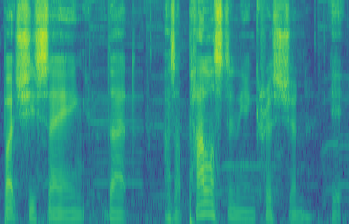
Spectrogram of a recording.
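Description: A man's voice: on the low side, normal speed, faint music behind. A man hosting a podcast with informal commentary, talking in a conversational, rambling way and correcting himself as he goes. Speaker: podcast host.

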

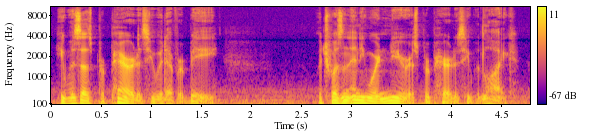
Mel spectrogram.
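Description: A man with a gravelly voice reading scripted dramatic story narration. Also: sits low, animated, a little fast, darkish tone, slight background noise.

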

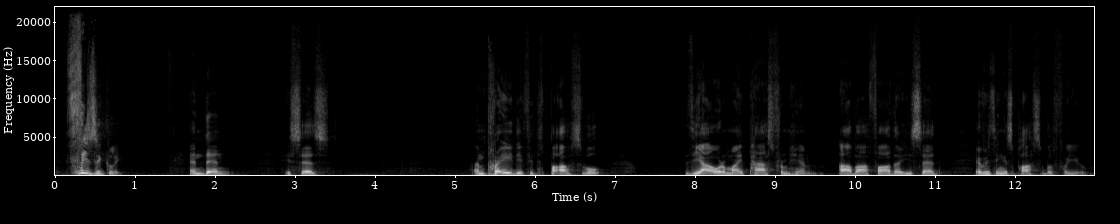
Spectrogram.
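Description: A man's voice: on the high side, a little mellow. A man preaching a sermon in English with a Romanian accent, his first language Romanian, acting out quoted prayers with raised voice.

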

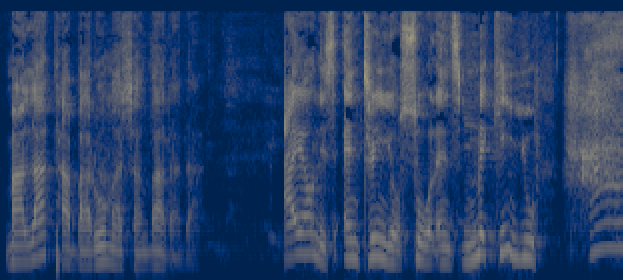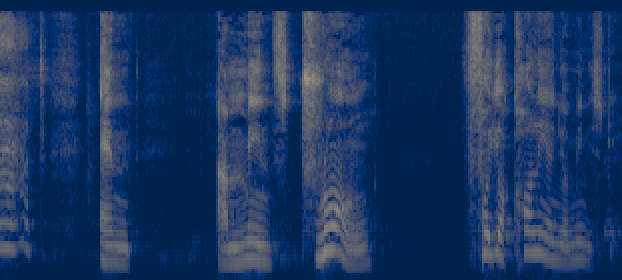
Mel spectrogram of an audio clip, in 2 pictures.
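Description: Animated man preaching a sermon. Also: on the high side, a little slow. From Ghana. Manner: preaching with repetition and rhetorical questions. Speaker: pastor.

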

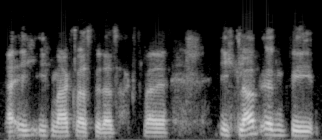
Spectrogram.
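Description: A man who was born in Germany and grew up in Australia, speaking somewhat halting German with a background, full of fillers and restarts, as a guest in a casual interview. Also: medium pitch, a little mellow, no room sound, highs cut off. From Germany, raised in Australia.

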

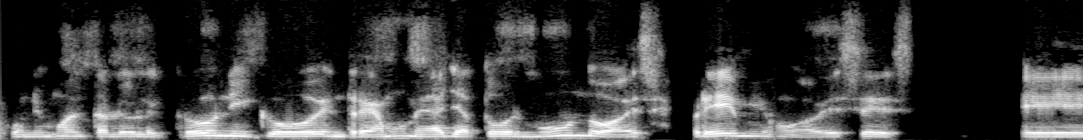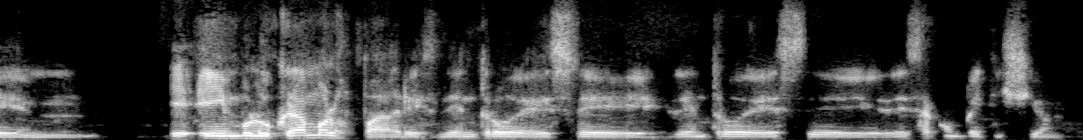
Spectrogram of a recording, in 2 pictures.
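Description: A man's voice: medium pitch, fairly bright tone, dry recording, dull audio. A man who coaches swimming at a club, speaking hesitantly with many restarts in an online group discussion.

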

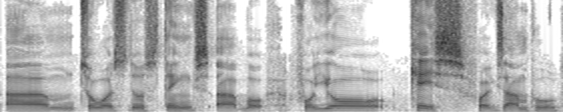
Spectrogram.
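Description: A man's voice: mid-range voice, gravelly. A man hosting a podcast who stammers, repeats words, and leans on "you know" and "um" while asking long questions. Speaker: podcast host. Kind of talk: casual interview conversation.

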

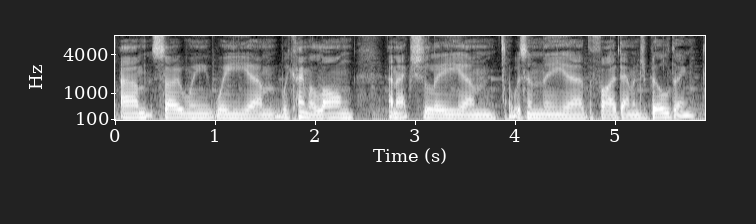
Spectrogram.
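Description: A middle-aged man from New Zealand with a New Zealand accent, answering interview questions in a halting way with many fillers and restarts. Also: medium pitch, flat delivery, a little mellow, faint music behind. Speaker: church member.

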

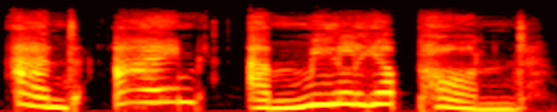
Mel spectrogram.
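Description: A woman's voice: extremely high pitch, big pitch swings, measured pace, a bit bright, dry recording, studio quality, exaggerated voice. A woman playing an eager, impatient little girl adventurer in a children's drama. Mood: excited, playful. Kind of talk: children's audio drama acting.

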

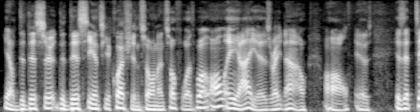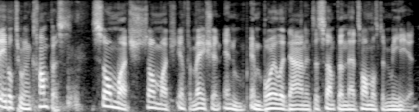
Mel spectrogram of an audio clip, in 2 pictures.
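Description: A man's voice: fairly low pitch, expressive, moderate pace. A man with a Boston accent hosting a talk show, chatting in a rambling way with lots of fillers and restarts. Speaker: radio show host. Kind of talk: casual talk show chat.

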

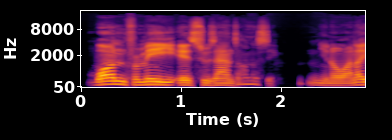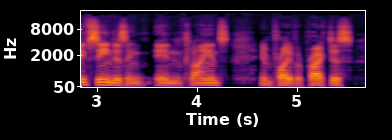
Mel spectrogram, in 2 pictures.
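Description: A man's voice: medium pitch, moderate pace, clear, resonant tone, no room sound, clean studio sound. Congested man hosting a podcast. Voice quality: slightly nasal. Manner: frank, swears freely. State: head cold, congested. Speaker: podcast host. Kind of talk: casual solo podcast intro.

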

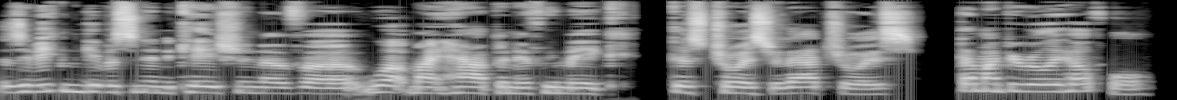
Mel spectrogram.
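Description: A woman's voice: lowish voice, fairly quick. A woman playing a tabletop game, talking through options in an informal, hedging, conversational way. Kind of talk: casual in-character tabletop discussion.

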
